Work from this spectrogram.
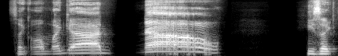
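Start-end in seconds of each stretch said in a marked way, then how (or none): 0.3-2.2 high-pitched exaggerated shout; imitated over-the-top cry of disbelief; mock outcry. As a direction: jump way up into a hammed-up "no". Acts out character's exclamation.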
